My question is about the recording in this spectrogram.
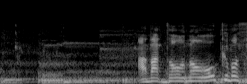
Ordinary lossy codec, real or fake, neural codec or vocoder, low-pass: none; fake; codec, 16 kHz, 16 kbps, FunCodec, trained on LibriTTS, 50 frames a second; 7.2 kHz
